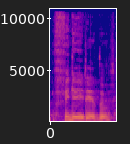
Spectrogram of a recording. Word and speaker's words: Figueiredo: Figueiredo.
